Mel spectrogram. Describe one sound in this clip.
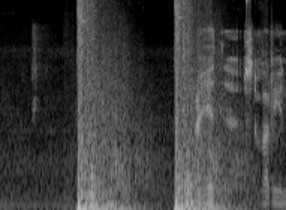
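A rifle fires loud, booming shots that echo away.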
